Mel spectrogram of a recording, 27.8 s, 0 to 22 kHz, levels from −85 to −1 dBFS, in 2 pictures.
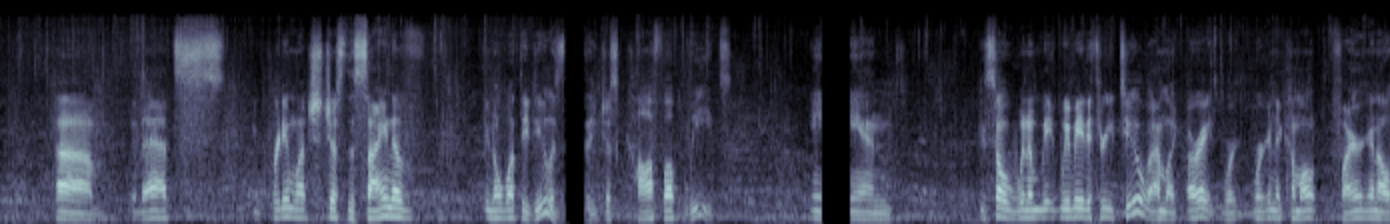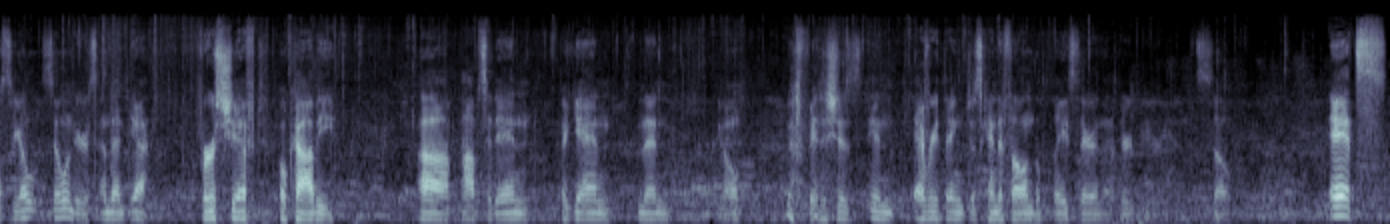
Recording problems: murmuring crowd; noticeable; throughout; 20 dB below the speech
household noises; faint; throughout; 25 dB below the speech
audio cutting out; at 5.5 s and at 8 s

